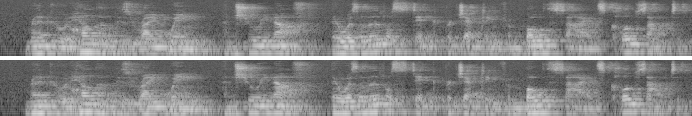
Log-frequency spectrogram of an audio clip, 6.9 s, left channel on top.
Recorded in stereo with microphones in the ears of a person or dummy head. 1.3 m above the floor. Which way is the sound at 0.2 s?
60° right (ahead or behind).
